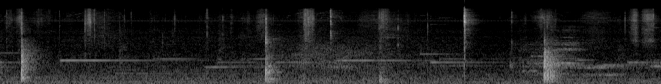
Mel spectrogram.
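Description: Plastic wiring plugs being handled and fitted, making several sharp clicks and clacks spread through the stretch, one louder snap a little after the middle, while the wiper motor stays silent and does not run. Faint background music of short held notes runs underneath.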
